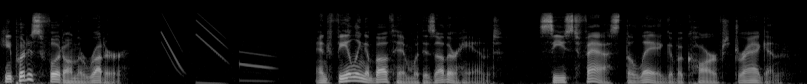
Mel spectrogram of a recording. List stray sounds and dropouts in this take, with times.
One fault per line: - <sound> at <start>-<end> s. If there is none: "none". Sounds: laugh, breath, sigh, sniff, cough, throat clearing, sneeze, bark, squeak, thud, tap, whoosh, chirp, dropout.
- chirp at 1.6-2.8 s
